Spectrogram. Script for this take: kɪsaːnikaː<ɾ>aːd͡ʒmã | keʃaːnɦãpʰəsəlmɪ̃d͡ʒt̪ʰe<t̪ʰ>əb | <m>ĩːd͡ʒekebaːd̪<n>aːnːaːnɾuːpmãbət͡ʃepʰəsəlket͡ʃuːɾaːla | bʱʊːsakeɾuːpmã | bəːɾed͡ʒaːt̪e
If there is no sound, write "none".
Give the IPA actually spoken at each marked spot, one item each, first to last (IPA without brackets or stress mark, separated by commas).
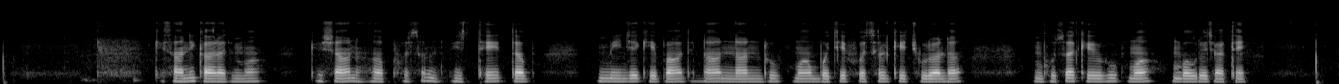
ɾ, t̪, m, n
